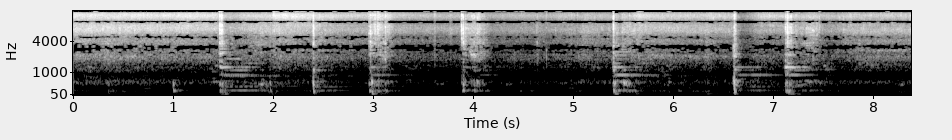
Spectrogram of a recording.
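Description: Sliced pork sizzling in a steel wok while a metal spatula stirs and scrapes it, with about seven sharp clacks of the spatula on the wok, several leaving a brief metallic ring.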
